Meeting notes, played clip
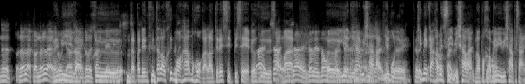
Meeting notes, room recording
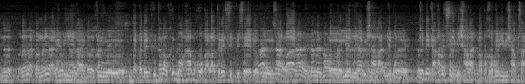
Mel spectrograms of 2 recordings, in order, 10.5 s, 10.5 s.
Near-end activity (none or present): none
